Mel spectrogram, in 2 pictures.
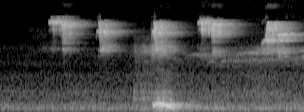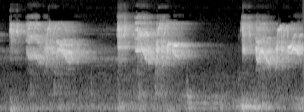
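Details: Catbird song, given to impress a mate or warn off other males, unlike its short upset call: a jumbled run of short, high, scratchy and squeaky phrases, each different, about one a second, over a faint room hum.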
